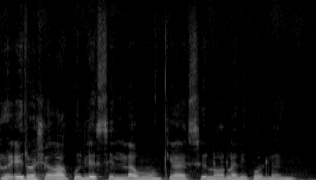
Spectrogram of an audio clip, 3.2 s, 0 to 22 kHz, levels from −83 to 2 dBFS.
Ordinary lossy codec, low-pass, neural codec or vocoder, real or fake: none; none; codec, 44.1 kHz, 7.8 kbps, Pupu-Codec; fake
